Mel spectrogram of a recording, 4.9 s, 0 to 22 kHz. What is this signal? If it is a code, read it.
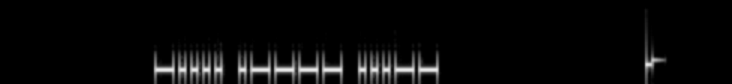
Morse code, heard as a keyed tone, about 30 wpm, 700 Hz. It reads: 613
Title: Numbers - 3-Digit 30wpm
